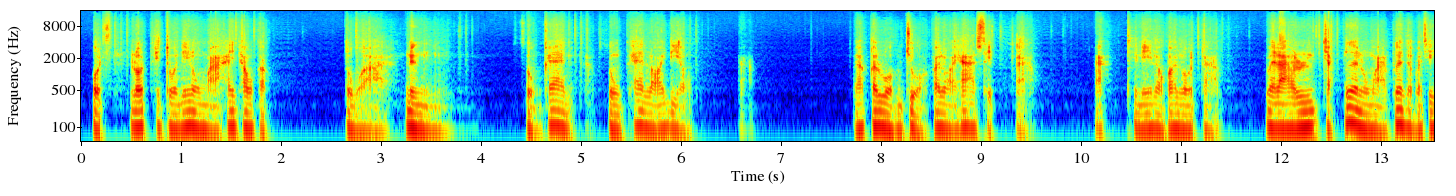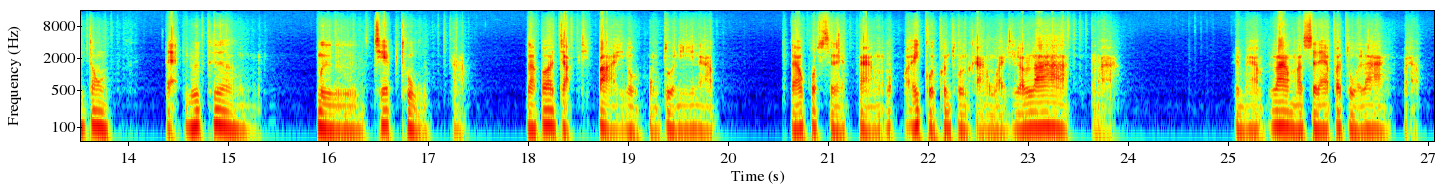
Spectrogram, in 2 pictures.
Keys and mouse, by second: 2.2 click, 3.8-5.5 drag, 6.7-8.3 drag, 9.1 click, 9.7 click, 11.6 click, 12.3-14.3 drag, 22.0-27.0 ctrl+drag.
